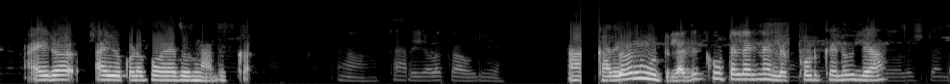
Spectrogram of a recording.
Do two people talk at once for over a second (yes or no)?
yes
